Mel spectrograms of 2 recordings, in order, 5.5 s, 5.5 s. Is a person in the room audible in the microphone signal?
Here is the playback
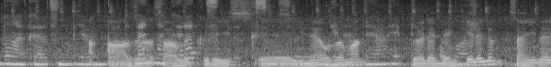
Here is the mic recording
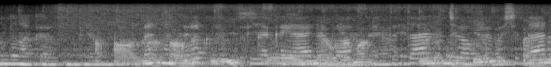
Yes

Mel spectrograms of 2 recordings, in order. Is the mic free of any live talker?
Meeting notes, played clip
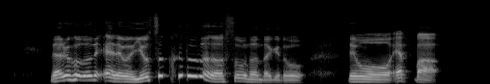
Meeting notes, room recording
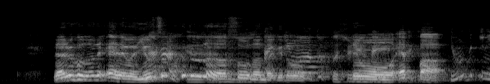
No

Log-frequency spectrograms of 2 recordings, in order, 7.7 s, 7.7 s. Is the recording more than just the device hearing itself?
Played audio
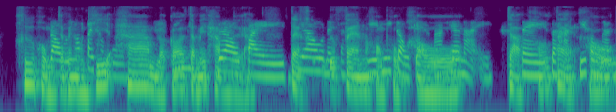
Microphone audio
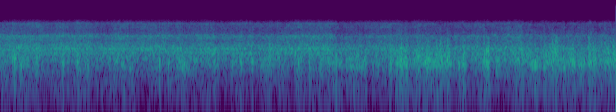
No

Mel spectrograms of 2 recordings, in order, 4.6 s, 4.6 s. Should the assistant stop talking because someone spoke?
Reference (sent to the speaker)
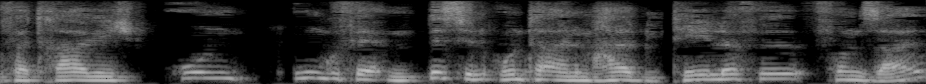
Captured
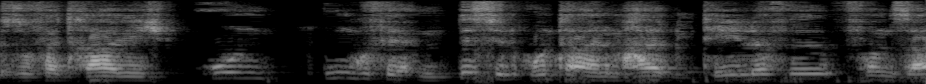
No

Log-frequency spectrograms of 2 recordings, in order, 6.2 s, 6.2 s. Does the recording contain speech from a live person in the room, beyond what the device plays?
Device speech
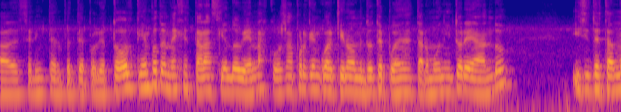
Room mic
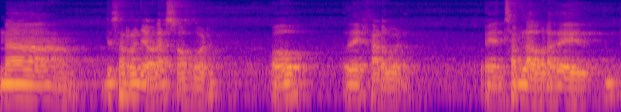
Yes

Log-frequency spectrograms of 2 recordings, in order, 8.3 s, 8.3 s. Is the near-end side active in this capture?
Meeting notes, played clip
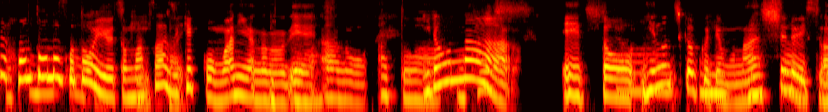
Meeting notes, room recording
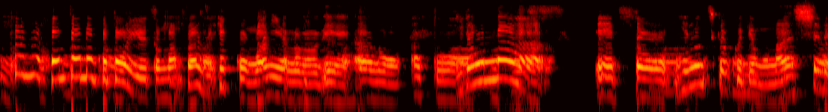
No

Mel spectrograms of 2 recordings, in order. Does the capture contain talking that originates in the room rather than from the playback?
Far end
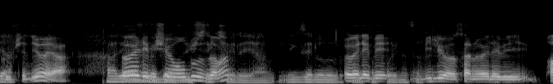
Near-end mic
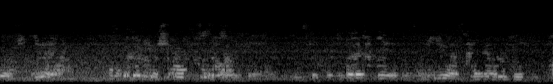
No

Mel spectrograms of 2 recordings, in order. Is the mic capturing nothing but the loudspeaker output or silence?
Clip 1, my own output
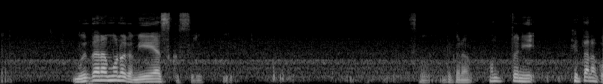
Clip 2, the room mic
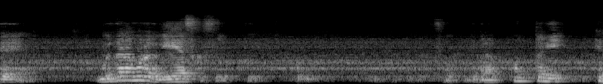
Yes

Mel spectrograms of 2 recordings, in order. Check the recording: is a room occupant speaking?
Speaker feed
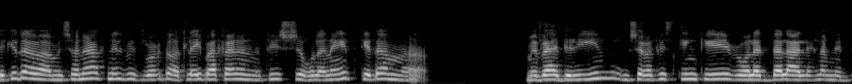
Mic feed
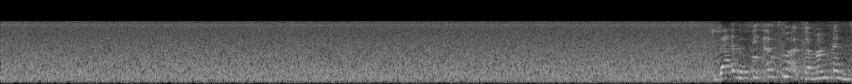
Yes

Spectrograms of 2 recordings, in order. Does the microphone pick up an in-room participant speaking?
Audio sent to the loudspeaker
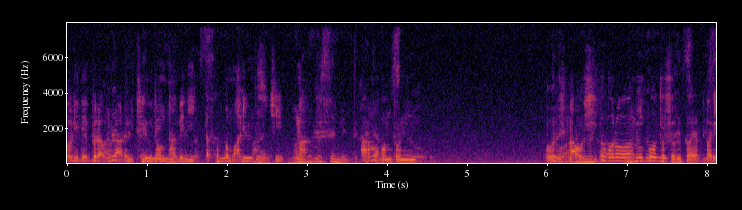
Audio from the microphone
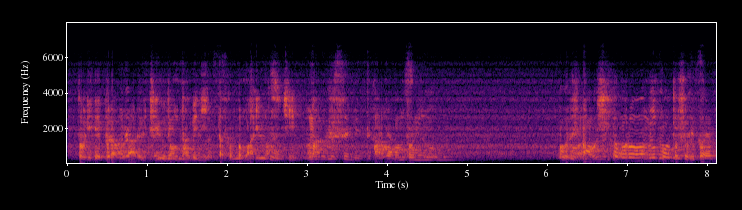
No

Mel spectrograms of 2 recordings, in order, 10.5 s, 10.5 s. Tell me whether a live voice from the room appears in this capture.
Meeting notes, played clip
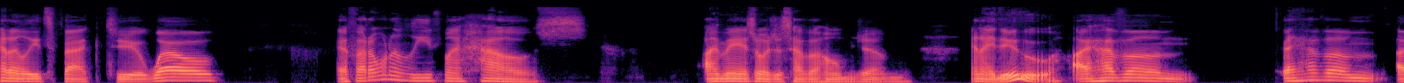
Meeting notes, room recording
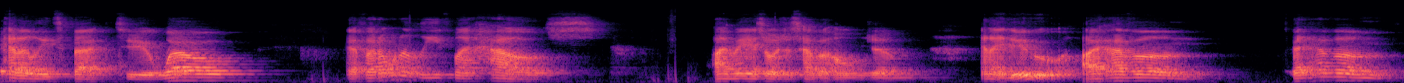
No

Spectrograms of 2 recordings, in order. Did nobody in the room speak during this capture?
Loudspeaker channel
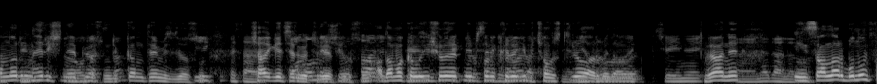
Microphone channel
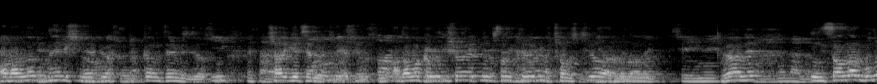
Yes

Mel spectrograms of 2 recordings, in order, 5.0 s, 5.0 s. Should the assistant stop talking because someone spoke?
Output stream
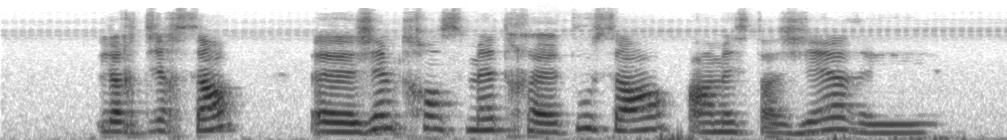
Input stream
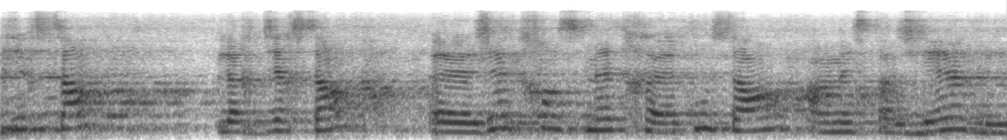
No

